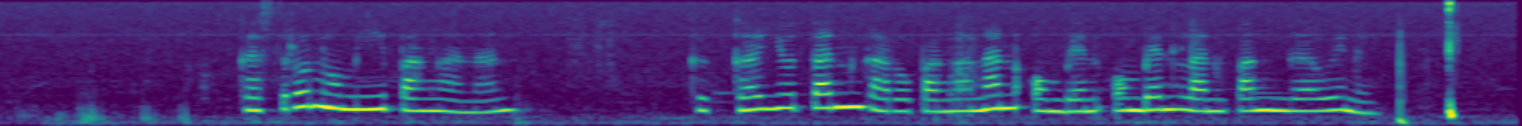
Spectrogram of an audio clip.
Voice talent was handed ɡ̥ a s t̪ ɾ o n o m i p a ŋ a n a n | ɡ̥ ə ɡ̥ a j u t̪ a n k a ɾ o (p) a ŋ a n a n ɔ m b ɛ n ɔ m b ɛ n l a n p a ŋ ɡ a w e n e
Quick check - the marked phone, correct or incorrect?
correct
